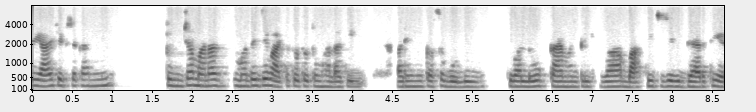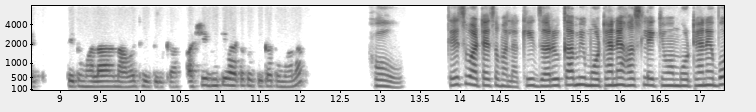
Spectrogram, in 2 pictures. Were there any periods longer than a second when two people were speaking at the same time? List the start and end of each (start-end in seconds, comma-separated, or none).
none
